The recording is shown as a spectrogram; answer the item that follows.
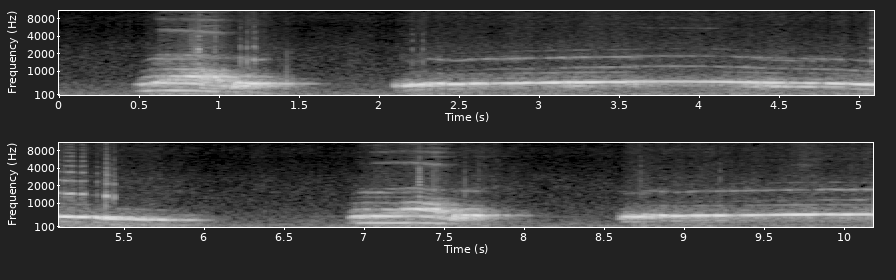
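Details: Zebra dove, a champion bird kept at a bird farm in Sragen, Central Java, Indonesia, used as a master recording to stimulate other doves to sing: a rough throaty opening burst, then a long steady hooting note sliding down at the end, repeated.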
